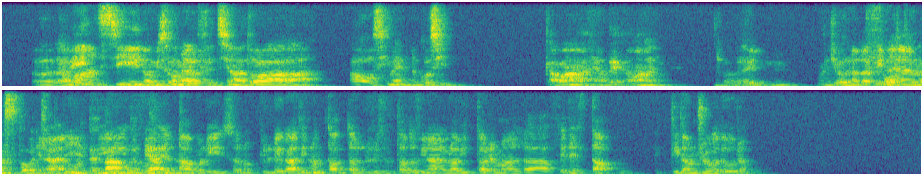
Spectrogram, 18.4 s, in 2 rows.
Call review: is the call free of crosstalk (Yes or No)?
No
